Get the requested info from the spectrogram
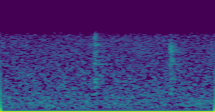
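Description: Steady hiss with two light ticks, about a second in and near the end, from a hollow-body electric guitar being handled and lightly picked, without clear notes.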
